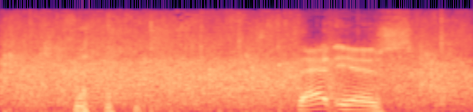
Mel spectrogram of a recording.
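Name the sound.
audience applause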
